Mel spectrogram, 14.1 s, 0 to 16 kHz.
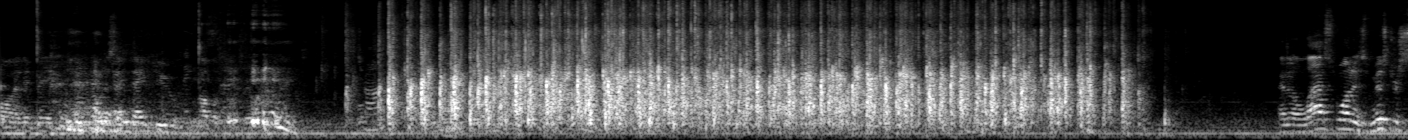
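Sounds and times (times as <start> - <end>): crowd applauding: 3.4 - 11.8.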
